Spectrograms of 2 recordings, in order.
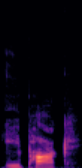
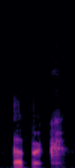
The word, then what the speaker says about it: Epoch: the game that's good I actually pronounced it wrong it's pronounced epoch EP OCH but for some reason I was pronouncing an epic so I thought a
